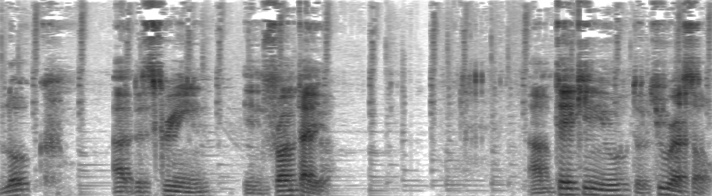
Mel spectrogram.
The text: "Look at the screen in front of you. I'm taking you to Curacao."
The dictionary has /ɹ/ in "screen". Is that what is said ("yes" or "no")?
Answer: yes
